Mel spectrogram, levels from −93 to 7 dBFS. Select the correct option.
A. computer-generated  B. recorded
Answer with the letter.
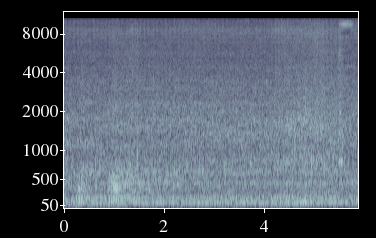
A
